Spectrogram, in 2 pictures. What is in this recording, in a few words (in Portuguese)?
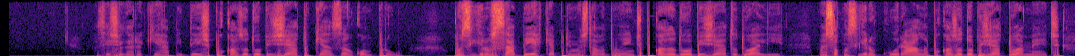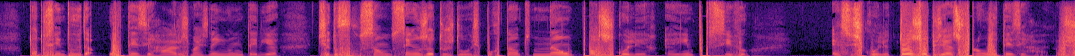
pai Voz Impossivel; Olívia - O Casamento da Princesa Nuriar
